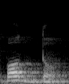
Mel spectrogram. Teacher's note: এই দটা দুইবার উচ্চারিত হচ্ছে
